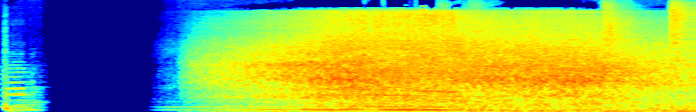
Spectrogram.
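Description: A car driving, arriving after a short thump and a second of silence as a rising engine and road rumble that swells into a steady, loud roar of tyres and motor.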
